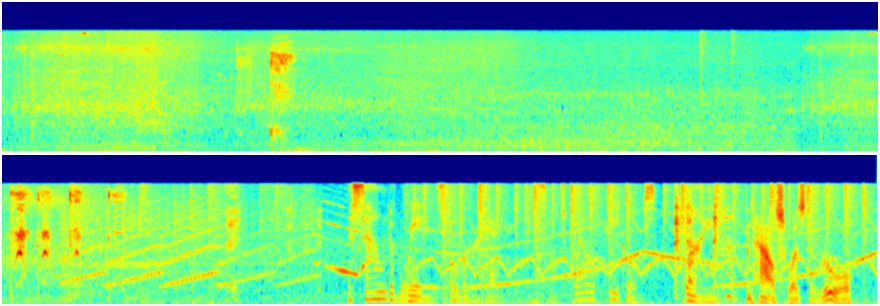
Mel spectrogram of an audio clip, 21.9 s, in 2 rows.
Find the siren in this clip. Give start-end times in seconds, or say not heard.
11.7-21.8.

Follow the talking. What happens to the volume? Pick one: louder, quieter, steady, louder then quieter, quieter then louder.
quieter then louder.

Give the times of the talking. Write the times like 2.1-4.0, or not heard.
15.2-21.6.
